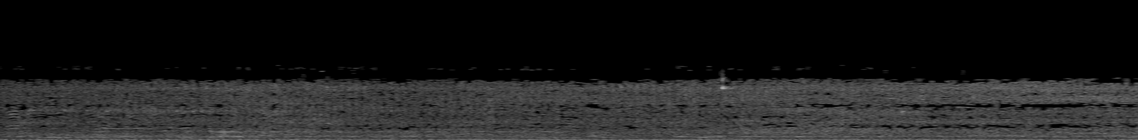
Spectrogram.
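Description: Many small motorbike engines running at walking pace close by, mixed with the chatter of a large crowd on foot.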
